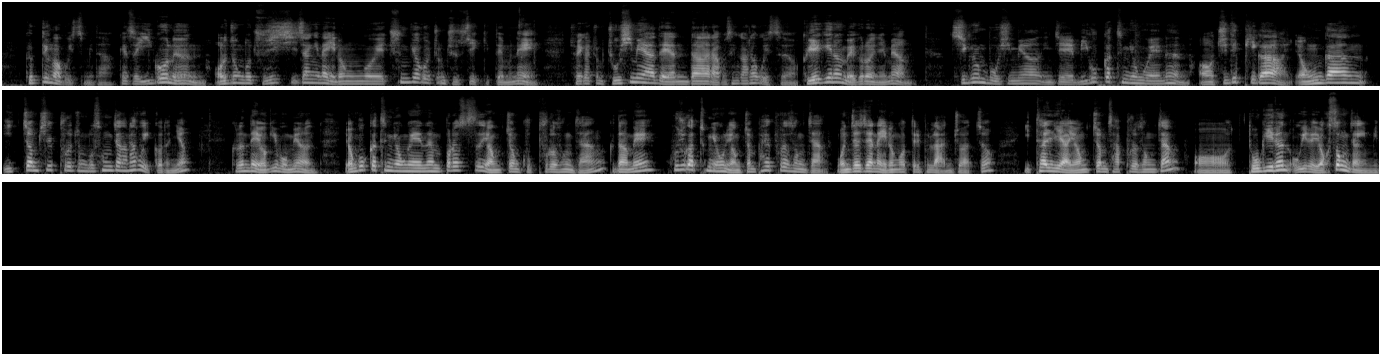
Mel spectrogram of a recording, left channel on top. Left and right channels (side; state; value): right; silent; digital silence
